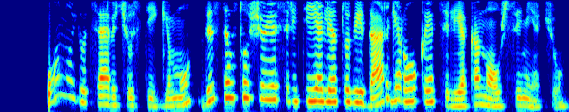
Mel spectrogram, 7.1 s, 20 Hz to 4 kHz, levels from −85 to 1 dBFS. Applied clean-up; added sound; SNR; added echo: none; none; none; none.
